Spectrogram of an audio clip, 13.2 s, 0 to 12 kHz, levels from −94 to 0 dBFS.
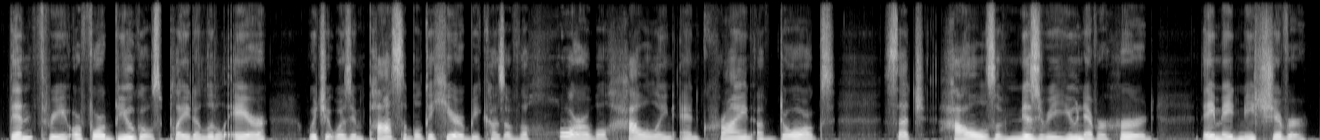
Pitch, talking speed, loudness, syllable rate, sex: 180 Hz, 150 wpm, -18 LUFS, 4.4 syllables/s, female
